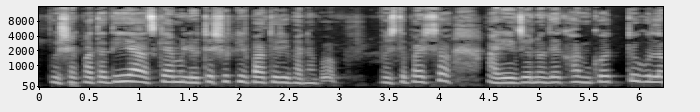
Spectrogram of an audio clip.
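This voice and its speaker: A woman speaks with a dark, mellow tone at a fairly high pitch, somewhat breathy and with fairly even intonation. The recording is very clean with a silent background. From Brahmanbaria, Bangladesh. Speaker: cooking vlogger. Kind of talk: cooking vlog voice-over. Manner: playful, humorous.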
